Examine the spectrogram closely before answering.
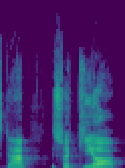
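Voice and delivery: normal talking voice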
